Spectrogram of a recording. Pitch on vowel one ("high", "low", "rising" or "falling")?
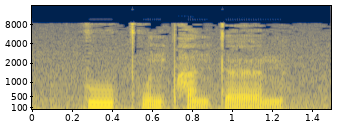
high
